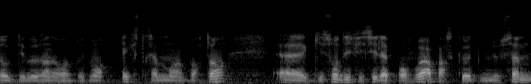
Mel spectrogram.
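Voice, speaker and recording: A man with a fairly low pitch speaks at a fairly quick pace in an ordinary speaking voice, his pitch varying in an ordinary way. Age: 40s. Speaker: business owner. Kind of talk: interview.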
